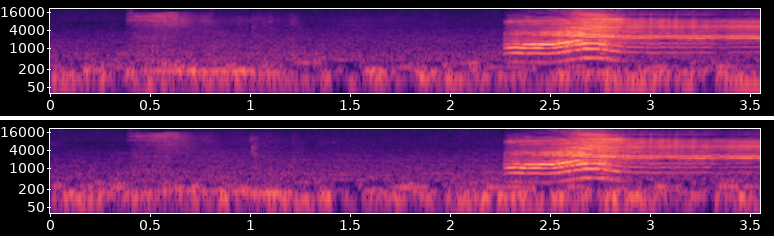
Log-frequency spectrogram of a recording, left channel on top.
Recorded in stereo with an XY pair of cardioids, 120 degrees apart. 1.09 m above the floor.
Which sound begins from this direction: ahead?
A baby crying, at 2.3 s.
